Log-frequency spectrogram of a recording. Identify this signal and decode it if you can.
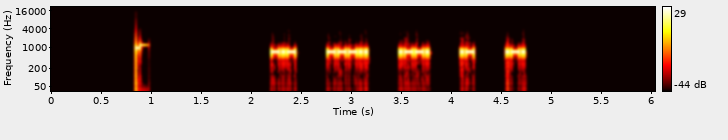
Morse code, heard as a keyed tone, about 42 wpm, spaced as for 21 wpm, 700 Hz. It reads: K8PAR
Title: USA Call Signs - 5 Characters - 4x Character Spacing - 45wpm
